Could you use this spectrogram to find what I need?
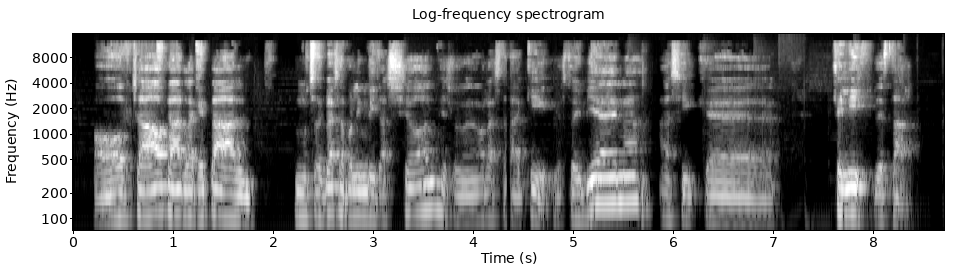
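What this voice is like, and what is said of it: Italian accent speaking Spanish. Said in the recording (Spanish): “es italiano, ahí notan su acento. ... es. muy, muy particular”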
